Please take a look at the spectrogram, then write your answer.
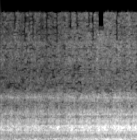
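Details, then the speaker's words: Toyota engine after intake manifold off, starter replaced under intake, first start: steady idle with constant airy hiss over the engine note; mechanic suspects a leak between two parts, not confirmed. "sounds like there's a little bit of a uh a leak between the two"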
